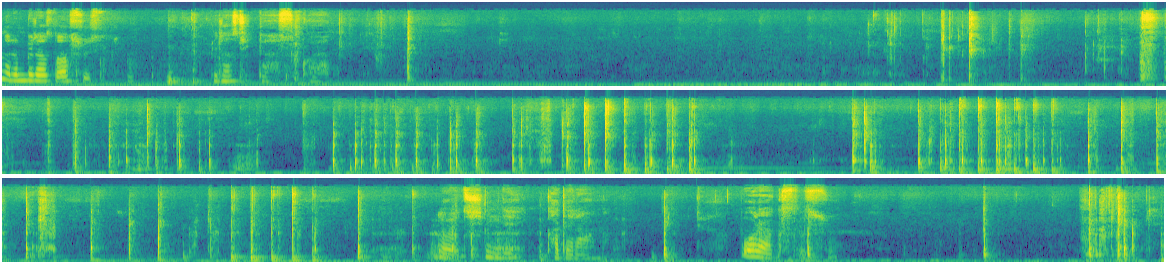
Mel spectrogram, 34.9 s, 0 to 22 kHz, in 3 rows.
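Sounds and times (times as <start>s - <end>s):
slime being stirred with clicking taps: 8.6s - 18.9s, 19.7s - 31.5s, 34.1s - 34.9s.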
